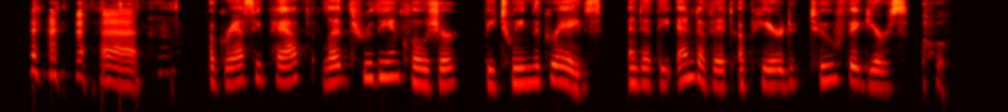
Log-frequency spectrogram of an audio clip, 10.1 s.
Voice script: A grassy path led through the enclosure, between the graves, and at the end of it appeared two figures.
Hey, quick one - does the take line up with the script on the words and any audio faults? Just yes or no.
no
